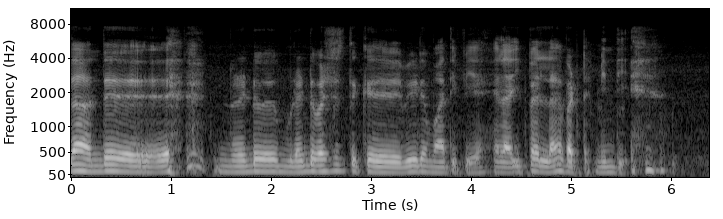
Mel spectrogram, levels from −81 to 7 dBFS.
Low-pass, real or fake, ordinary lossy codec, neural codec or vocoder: none; real; none; none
